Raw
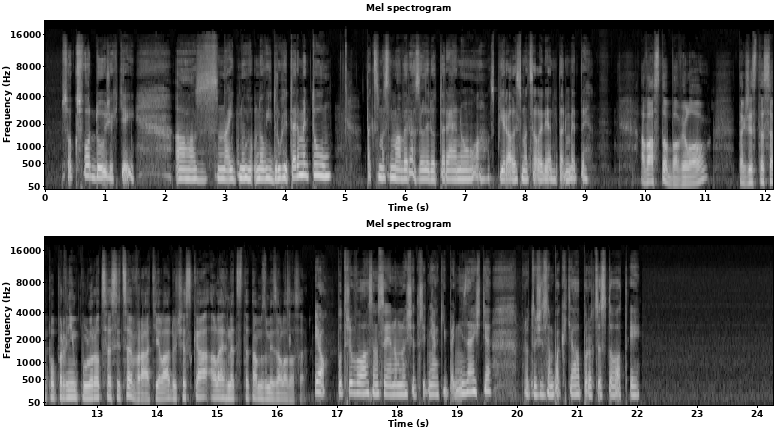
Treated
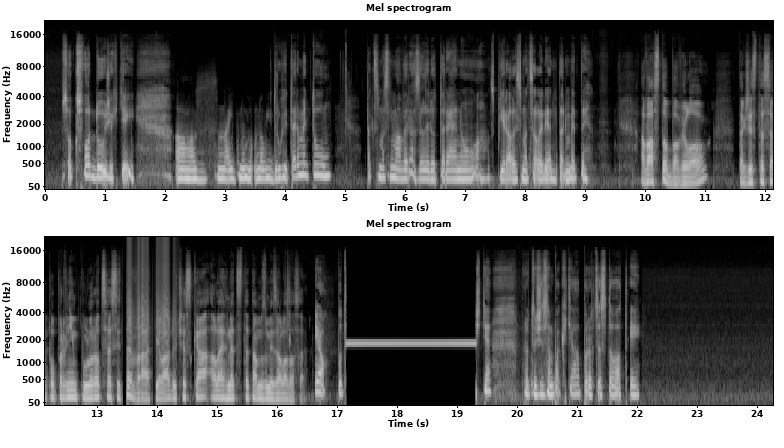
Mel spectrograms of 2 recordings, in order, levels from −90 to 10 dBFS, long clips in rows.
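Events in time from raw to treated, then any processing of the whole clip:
2.14–3.75 LPF 1200 Hz
13.4–14.36 switching dead time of 0.17 ms
17.14–19.31 bleep 1830 Hz -21.5 dBFS
20.58–21.1 compressor 2.5:1, threshold -23 dBFS
whole clip: dynamic EQ 3000 Hz, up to +6 dB, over -44 dBFS, Q 1.5; vocal rider 2 s; low shelf 300 Hz +10.5 dB; gain -5.5 dB

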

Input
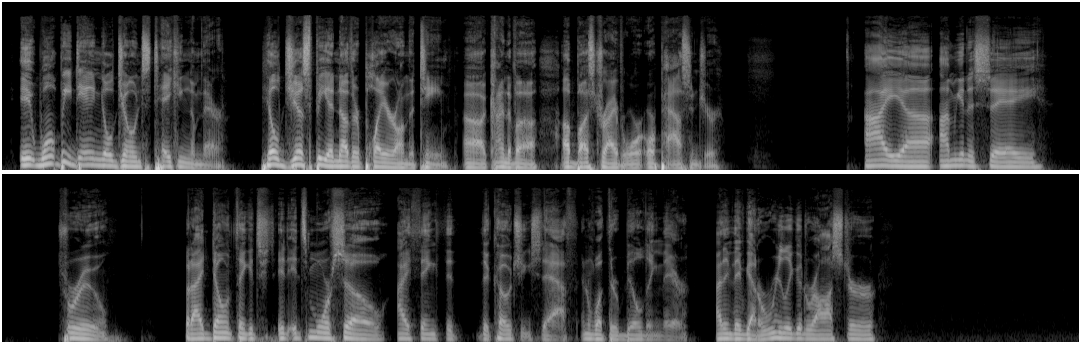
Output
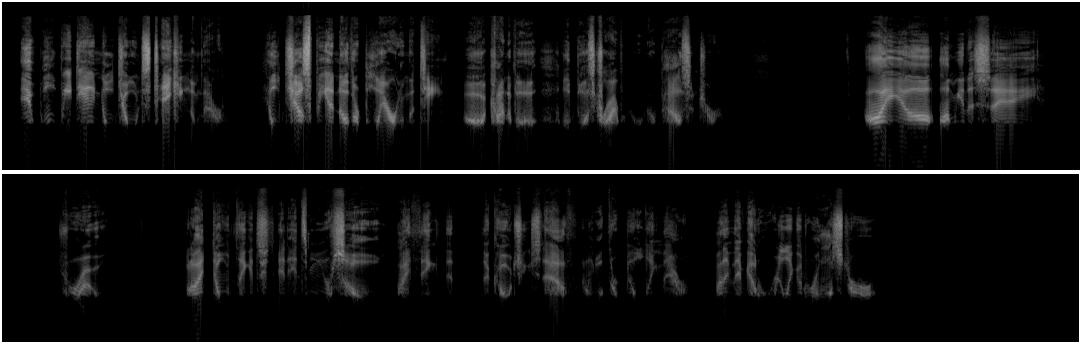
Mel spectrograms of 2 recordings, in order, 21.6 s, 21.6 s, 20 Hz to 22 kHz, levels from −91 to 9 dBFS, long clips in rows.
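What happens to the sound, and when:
1.37–2.02 dynamic EQ 2600 Hz, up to +7 dB, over -45 dBFS, Q 1.3
whole clip: Chebyshev high-pass 1200 Hz, order 10; transient shaper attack -9 dB, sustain -5 dB; upward expander 1.5:1, over -44 dBFS; gain +2.5 dB

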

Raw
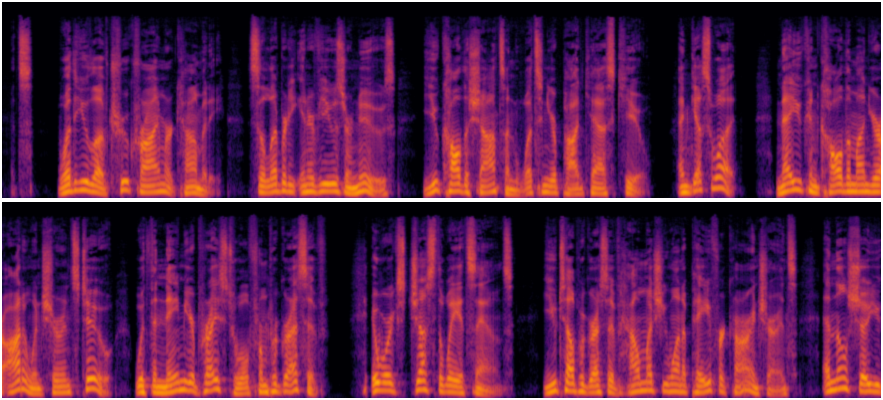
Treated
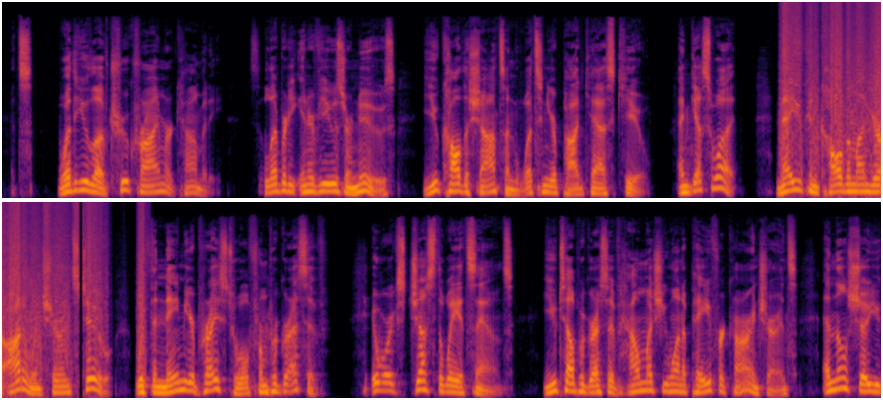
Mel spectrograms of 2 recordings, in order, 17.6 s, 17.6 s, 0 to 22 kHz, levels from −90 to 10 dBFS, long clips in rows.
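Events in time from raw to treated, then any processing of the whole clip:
1.14–2.63 fade out
7.77–10.28 block floating point 3-bit
11.63–12.73 resonator 96 Hz, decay 0.15 s

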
